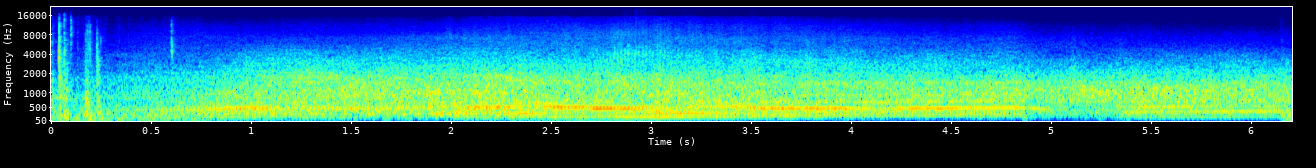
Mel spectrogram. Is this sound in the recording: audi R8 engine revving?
yes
